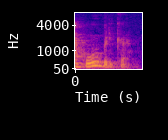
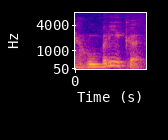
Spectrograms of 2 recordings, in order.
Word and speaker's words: rubrica: tá o detalhe aqui não é rúbrica é rubrica a sílaba tônica é a segunda ela é uma paroxítona terminada em a a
